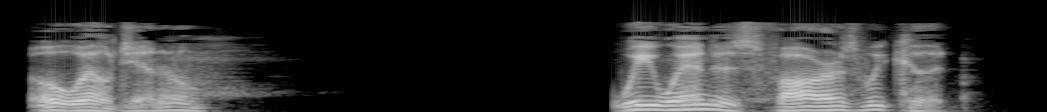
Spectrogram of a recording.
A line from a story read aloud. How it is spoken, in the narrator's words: he said calmly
